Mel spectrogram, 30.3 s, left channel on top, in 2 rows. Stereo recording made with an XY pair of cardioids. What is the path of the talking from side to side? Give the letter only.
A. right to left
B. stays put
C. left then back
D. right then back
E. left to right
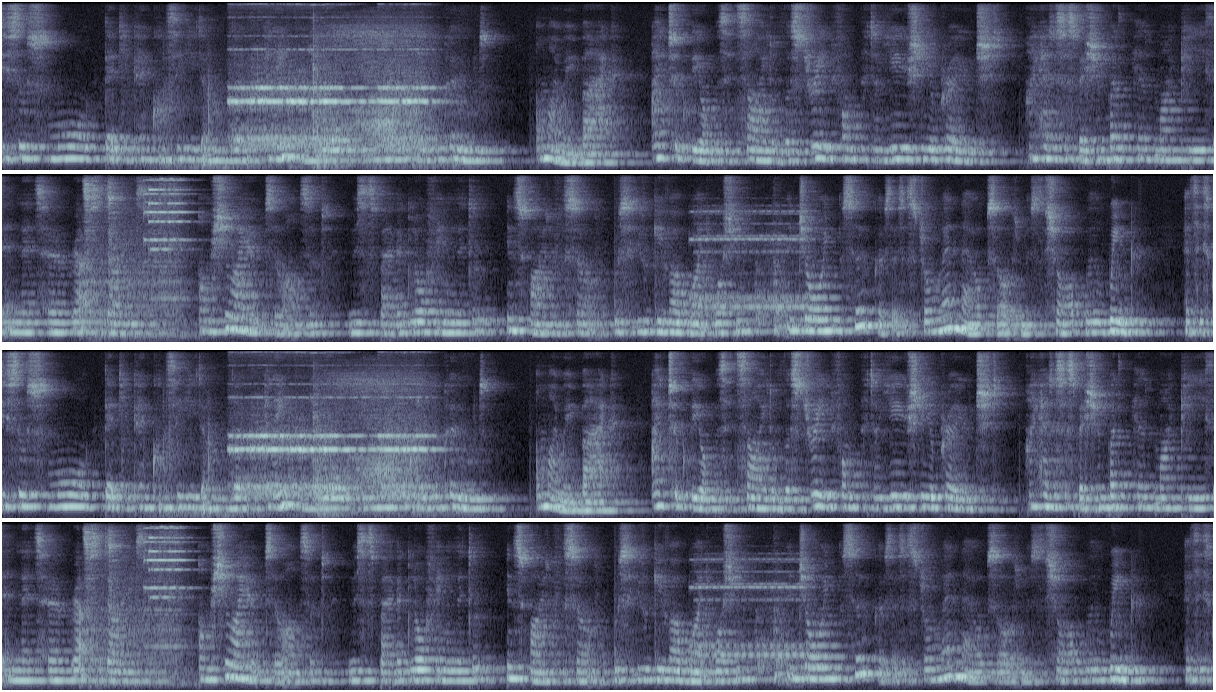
A.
